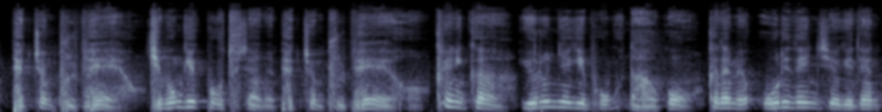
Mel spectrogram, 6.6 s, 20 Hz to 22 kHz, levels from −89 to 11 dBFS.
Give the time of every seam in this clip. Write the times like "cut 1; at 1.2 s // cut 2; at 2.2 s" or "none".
cut 1; at 1.0 s // cut 2; at 3.1 s // cut 3; at 3.8 s // cut 4; at 5.2 s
